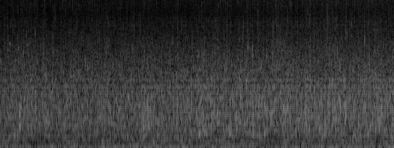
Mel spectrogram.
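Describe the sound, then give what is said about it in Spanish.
Water gushing from a tree trunk makes a steady, even rush at low volume that runs unbroken from start to finish with no other sounds. “A stream of water gushed from the tree trunk.”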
